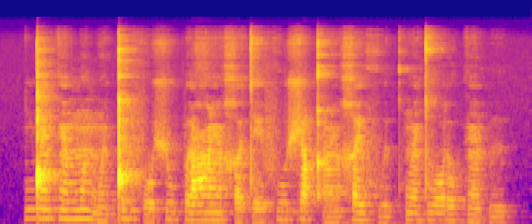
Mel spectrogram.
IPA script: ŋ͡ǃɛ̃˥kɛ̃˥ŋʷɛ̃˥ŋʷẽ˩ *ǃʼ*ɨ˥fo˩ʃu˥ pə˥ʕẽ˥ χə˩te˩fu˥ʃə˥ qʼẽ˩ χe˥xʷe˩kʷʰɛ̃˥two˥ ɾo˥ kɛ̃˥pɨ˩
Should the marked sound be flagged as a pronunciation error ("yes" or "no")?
yes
